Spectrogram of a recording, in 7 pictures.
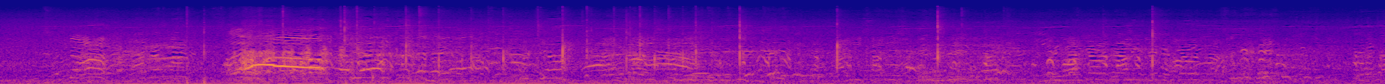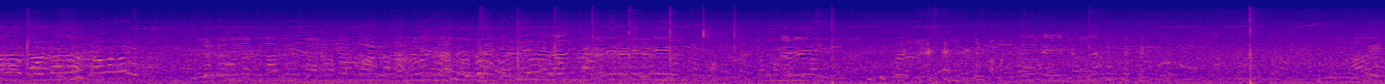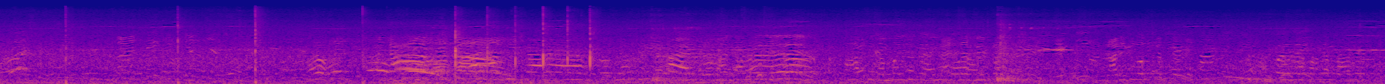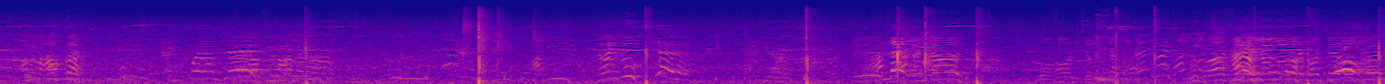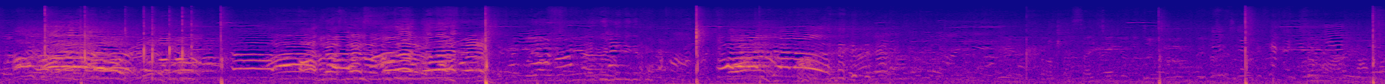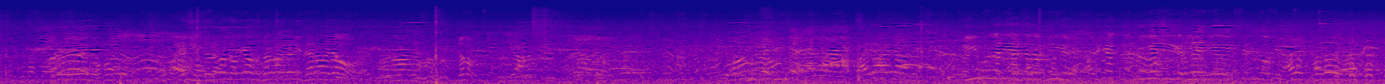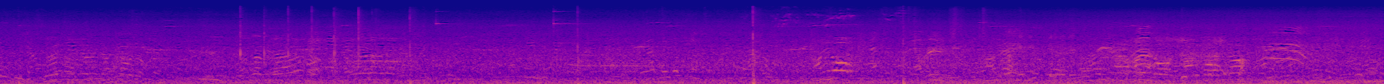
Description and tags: volleyball game in park with squeaky swings south asian voices Montreal, Canada
Montreal, Canada, park, game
